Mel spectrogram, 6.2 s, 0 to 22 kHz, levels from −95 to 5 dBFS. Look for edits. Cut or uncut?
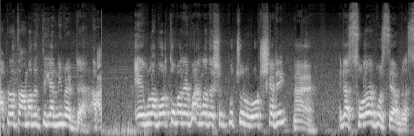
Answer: cut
